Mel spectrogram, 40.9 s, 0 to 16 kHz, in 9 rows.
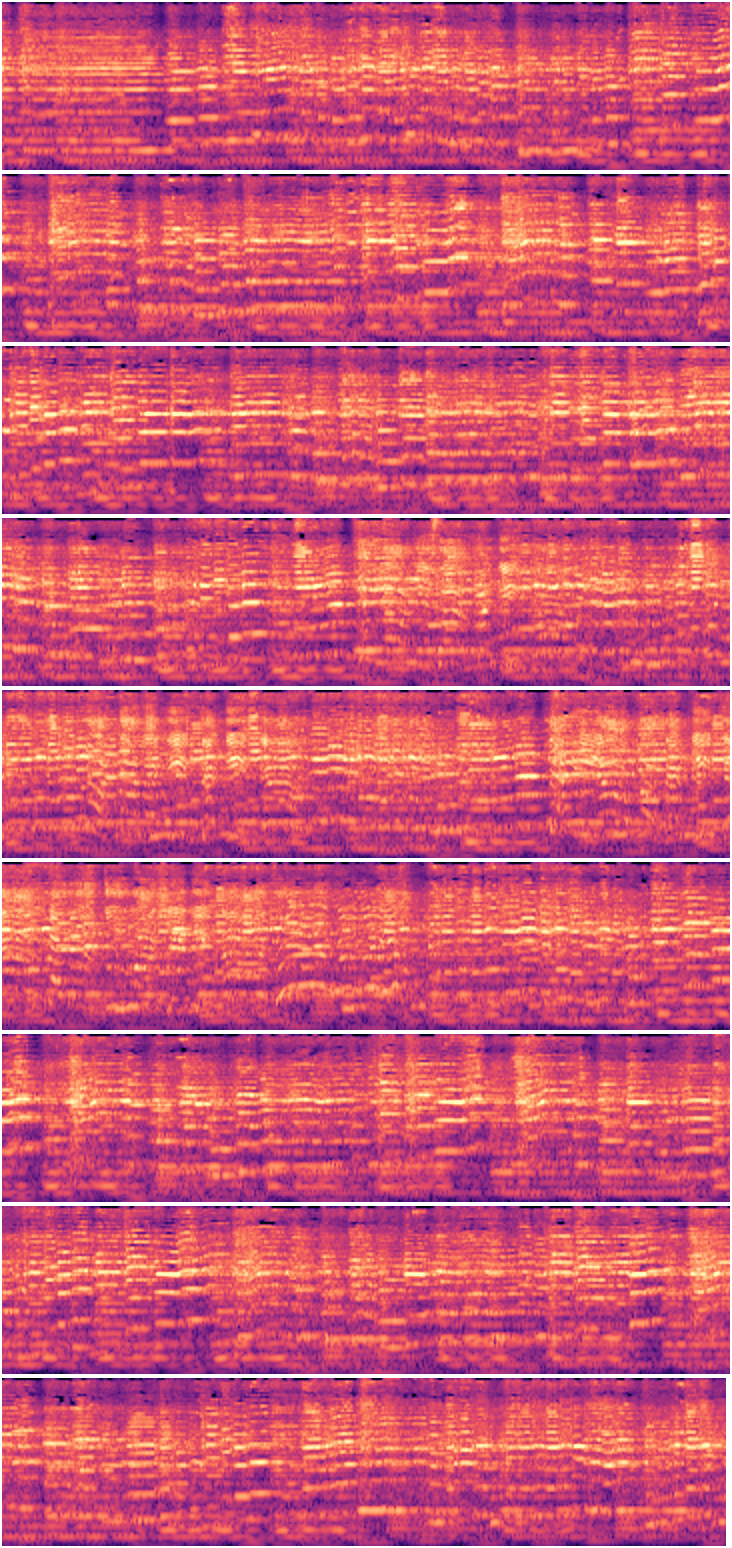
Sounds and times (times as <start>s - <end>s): Violin, fiddle: 0.0s - 40.9s.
